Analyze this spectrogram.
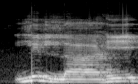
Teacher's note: یہاں پہ جو پہلا لام ہے اس کے نیچے زیر آ گئی ہے، تو اب جو دوسرا لام ہے اس کو باریک پڑھا جائے گا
